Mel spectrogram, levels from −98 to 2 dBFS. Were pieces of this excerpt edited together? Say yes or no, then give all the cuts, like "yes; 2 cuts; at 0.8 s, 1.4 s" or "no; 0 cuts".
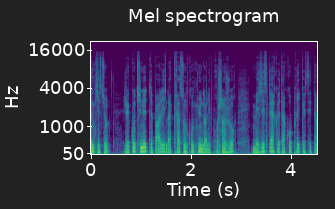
yes; 1 cut; at 1.5 s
